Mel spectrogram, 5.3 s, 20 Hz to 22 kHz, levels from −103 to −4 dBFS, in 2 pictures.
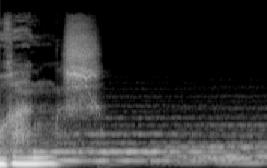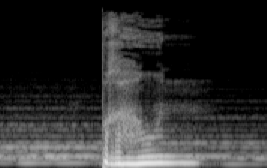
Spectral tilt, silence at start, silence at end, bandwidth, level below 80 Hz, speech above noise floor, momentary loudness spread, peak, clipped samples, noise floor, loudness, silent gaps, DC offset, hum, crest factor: -7 dB/octave; 0 s; 0.7 s; 13 kHz; -52 dBFS; 29 dB; 25 LU; -8 dBFS; under 0.1%; -49 dBFS; -22 LUFS; none; under 0.1%; none; 16 dB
